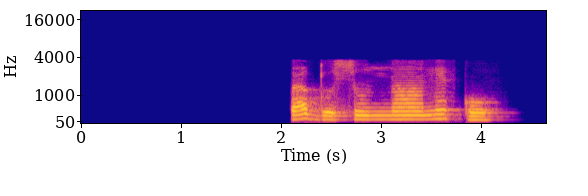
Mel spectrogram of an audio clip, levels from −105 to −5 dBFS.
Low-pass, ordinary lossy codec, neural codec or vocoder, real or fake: 3.6 kHz; AAC, 24 kbps; codec, 32 kHz, 1.9 kbps, SNAC; fake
